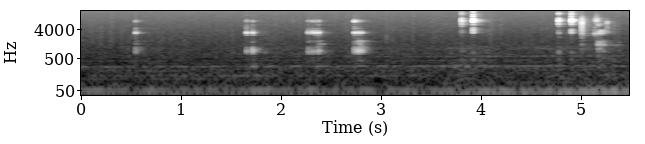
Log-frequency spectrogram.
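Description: Mouse clicks during work on a JSP and MySQL project in Eclipse, a series of sharp, quiet clicks spaced irregularly, some in quick pairs, over a steady low hum.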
